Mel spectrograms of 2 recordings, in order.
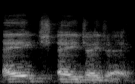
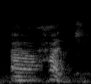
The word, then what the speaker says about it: Hajj: So HAJJ, help me with that one. English pronunciation? Yes. Hajj.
